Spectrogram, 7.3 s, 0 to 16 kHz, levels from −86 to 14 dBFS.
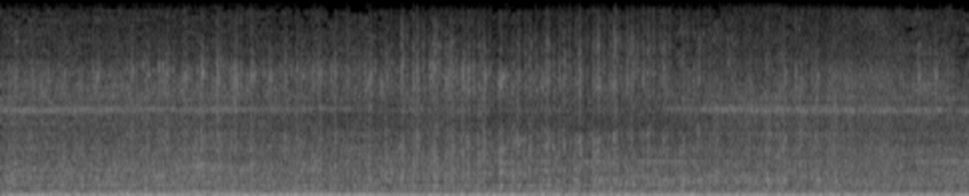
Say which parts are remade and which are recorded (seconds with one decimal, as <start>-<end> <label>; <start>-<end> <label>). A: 0.0-6.2 recorded; 6.2-6.7 remade; 6.7-7.3 recorded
